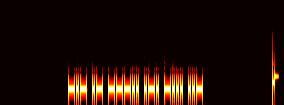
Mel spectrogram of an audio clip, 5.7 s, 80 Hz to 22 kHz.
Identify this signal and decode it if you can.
Morse code, heard as a keyed tone, about 27 wpm, 700 Hz. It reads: KA8RBU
